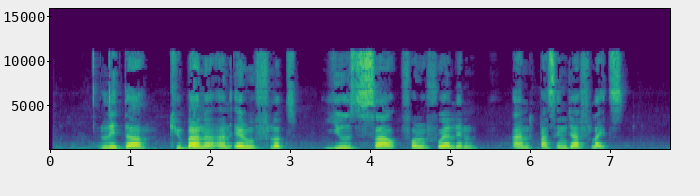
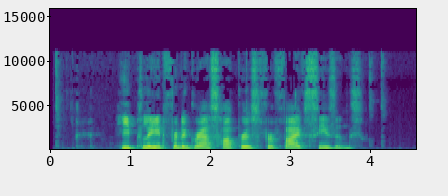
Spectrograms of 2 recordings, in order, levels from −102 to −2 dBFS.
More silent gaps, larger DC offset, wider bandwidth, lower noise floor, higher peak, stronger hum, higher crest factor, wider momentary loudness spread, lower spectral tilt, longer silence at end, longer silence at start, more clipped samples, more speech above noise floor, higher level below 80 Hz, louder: neither; neither; about the same, 11.5 kHz vs 11.5 kHz; about the same, -64 dBFS vs -61 dBFS; first, 0 dBFS vs -4 dBFS; neither; about the same, 22 dB vs 20 dB; about the same, 15 LU vs 13 LU; about the same, -4.5 dB/octave vs -4.5 dB/octave; about the same, 0.65 s vs 0.7 s; first, 0.65 s vs 0.05 s; neither; first, 43 dB vs 37 dB; about the same, -56 dBFS vs -58 dBFS; about the same, -21 LUFS vs -23 LUFS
